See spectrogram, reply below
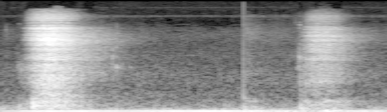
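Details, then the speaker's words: Simulated role-play of a male performer acting out a nasty cold: he announces "I'm gonna sneeze" and inhales, then gives two forceful, wet, spraying sneezes with a breath between them. "but it's ready I'm gonna sneeze I'm gonna sneeze take us off inhale"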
